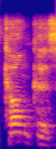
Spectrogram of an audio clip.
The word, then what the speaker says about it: Conkers: Yeah, that's the other reason I did it as well, because it's Conkers, so it's got a chestnut connection, and it rhymes with bonkers.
